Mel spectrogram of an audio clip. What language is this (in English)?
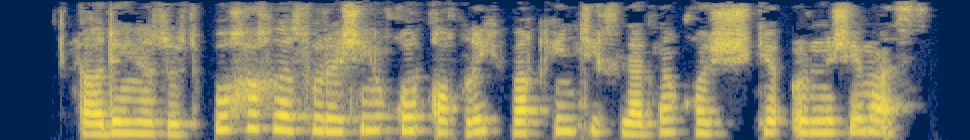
Uzbek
